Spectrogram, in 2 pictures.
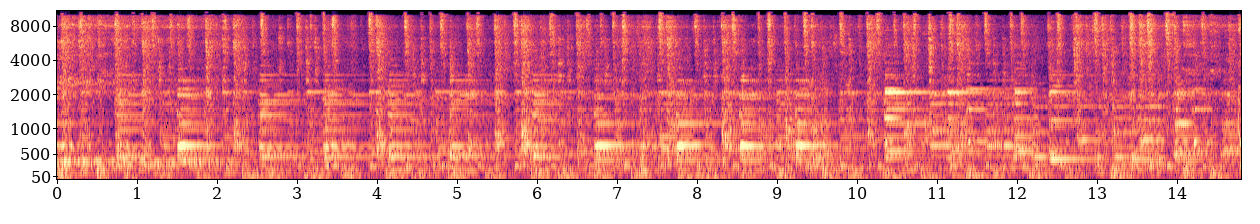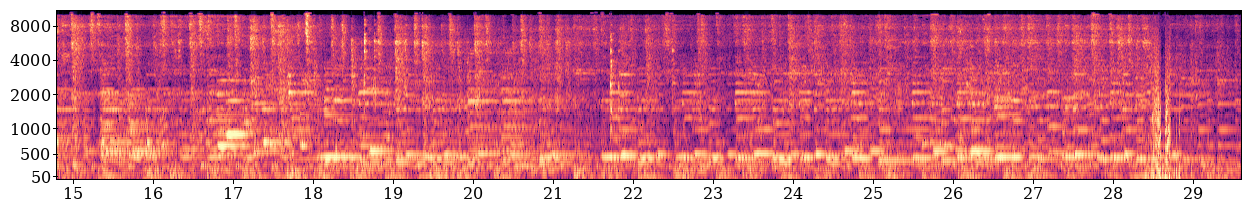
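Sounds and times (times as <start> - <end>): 
jazz music: 0.0 - 29.6.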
